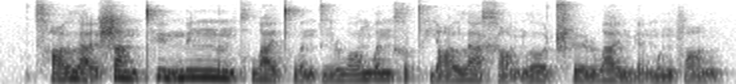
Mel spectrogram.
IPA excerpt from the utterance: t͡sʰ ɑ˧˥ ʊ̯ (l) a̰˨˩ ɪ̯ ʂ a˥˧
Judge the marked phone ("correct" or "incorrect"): correct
